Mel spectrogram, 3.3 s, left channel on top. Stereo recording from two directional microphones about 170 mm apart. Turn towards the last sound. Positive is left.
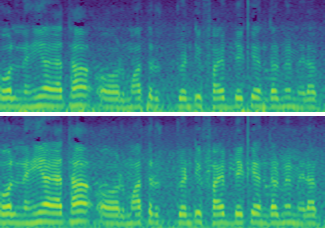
turn(degrees=-15)  # may be behind; listen again after turning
